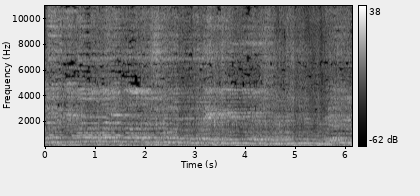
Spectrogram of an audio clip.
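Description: Live song with a young woman singing a sustained, gliding melody through a microphone, backed by a group of singers and a dense low accompaniment that fits frame drums.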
